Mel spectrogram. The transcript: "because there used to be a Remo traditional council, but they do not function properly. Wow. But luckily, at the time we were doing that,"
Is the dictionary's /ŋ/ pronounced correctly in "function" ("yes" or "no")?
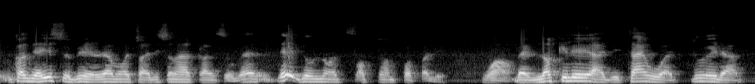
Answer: no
